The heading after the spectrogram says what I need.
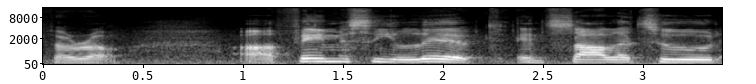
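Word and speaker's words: Thoreau: the philosopher Henry David thoral right I think that's how you say his name thoral thoro thoro I think it's thoro uh famously lived in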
